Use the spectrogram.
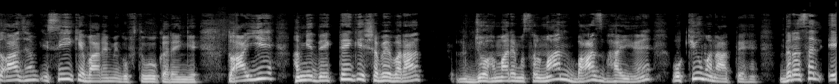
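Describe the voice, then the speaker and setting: This man talks in a high pitch with very wide pitch swings. The sound is dry and close, with no echo. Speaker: Islamic scholar giving a religious talk. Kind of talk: Islamic sermon (bayan) to camera.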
